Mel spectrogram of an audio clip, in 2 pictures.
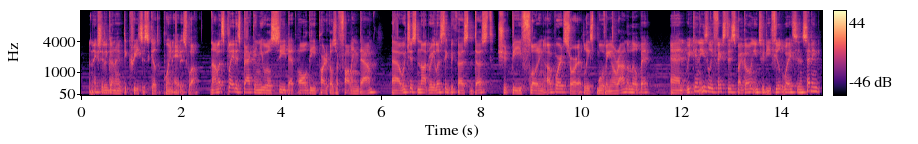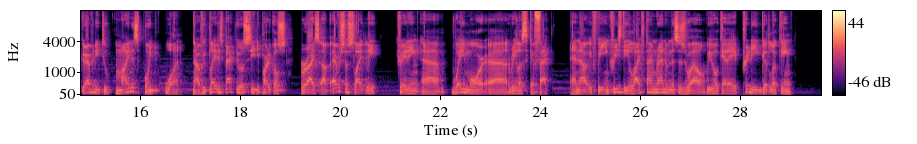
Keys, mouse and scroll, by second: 1.4 space, 3.8 space, 13.0-15.7 drag, 16.1 space, 22.7-24.0 drag, 26.7 space, 26.9 z, 29.2 click.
